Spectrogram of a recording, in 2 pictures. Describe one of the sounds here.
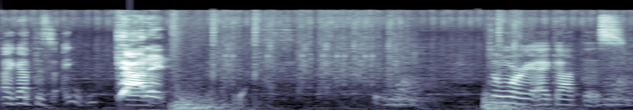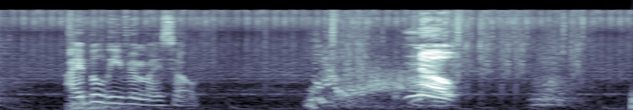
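A cartoonish monster groans and gurgles in bursts.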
